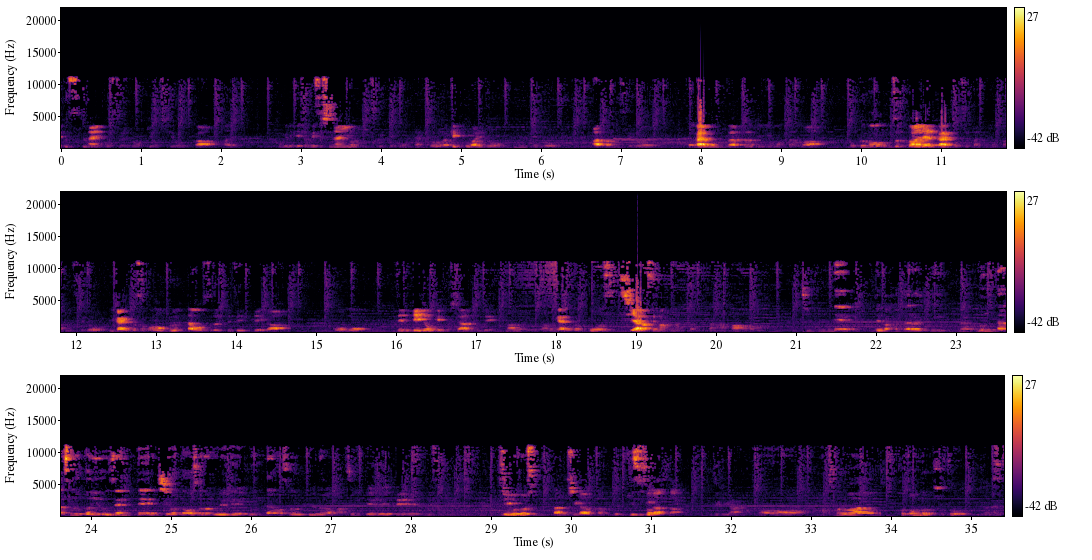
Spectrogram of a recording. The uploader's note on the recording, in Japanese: 今回も音質が悪めです。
